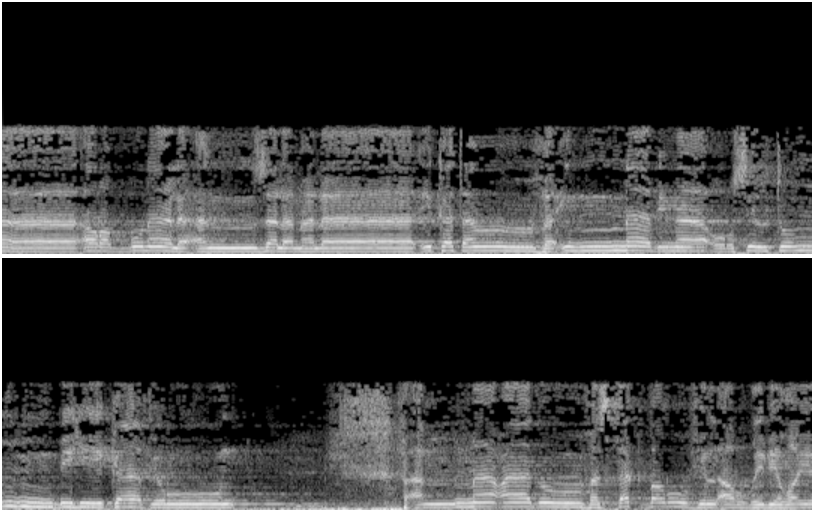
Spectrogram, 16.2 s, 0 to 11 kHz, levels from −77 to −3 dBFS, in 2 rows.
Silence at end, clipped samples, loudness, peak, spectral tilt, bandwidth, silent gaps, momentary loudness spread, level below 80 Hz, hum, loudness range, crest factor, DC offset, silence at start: 0 s; under 0.1%; -17 LUFS; -2 dBFS; -10 dB/octave; 5.8 kHz; none; 5 LU; -28 dBFS; none; 3 LU; 16 dB; 0.1%; 0 s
